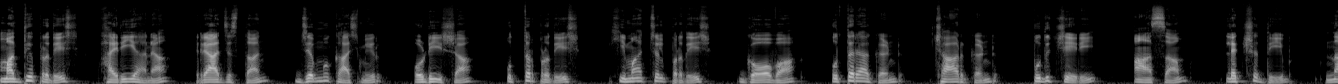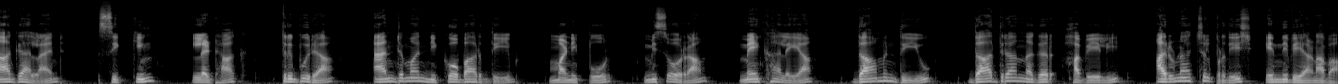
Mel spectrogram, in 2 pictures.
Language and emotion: Malayalam, neutral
